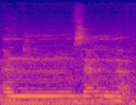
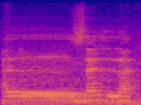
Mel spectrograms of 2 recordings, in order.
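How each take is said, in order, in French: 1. Le n est tenu avec un long bourdonnement nasal. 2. Le n est tenu avec un long bourdonnement nasal.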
